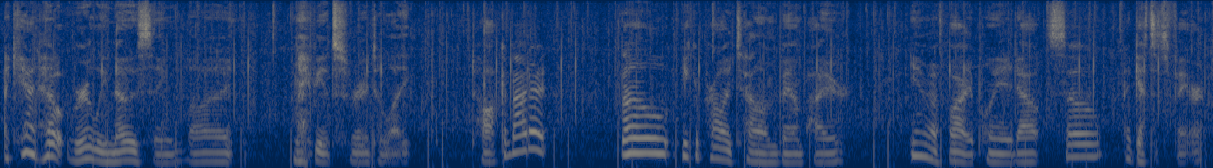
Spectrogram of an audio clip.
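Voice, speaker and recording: A woman acts out a sweet, bashful female vampire in a roleplay audio, her voice notably low for a woman. She rambles in a gentle, hesitant, intimate way. A faint wash of rain sits behind her. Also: unhurried, heavily acted, rough recording. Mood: shy, apologetic. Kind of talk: roleplay audio, intimate one-sided chat. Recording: steady rain-like ambient noise. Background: rain ambience.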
